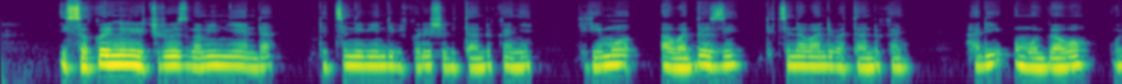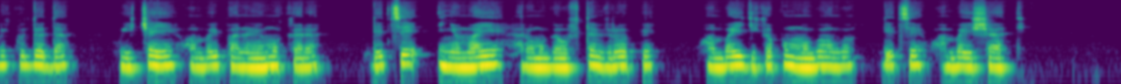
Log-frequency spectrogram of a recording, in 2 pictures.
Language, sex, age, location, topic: Kinyarwanda, male, 18-24, Nyagatare, finance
